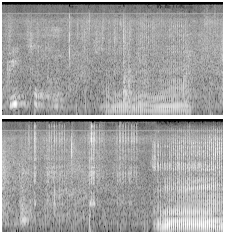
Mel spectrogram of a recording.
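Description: A French Bulldog snores in low, rattling, buzzy bursts that rise and fall with each breath.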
